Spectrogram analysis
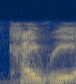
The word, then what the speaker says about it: Kyrie: and over he's like no it's Wendell and Kyrie Irving it's like it's Kyrie a tennis I'm like come on it's like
